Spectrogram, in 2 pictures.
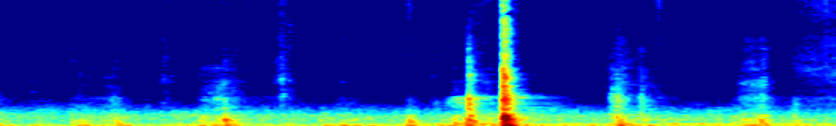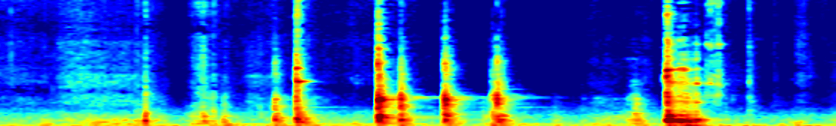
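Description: Scattered sharp metallic clicks and clinks of hand tools and hardware being handled while a trailing-arm bolt is worked into place: one about two and a half seconds in, then a quick cluster in the last three seconds.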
